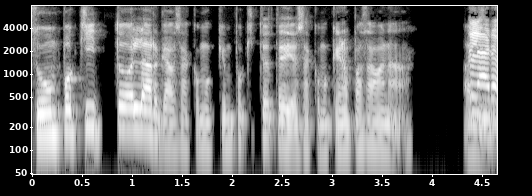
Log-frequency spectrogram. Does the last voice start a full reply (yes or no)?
yes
